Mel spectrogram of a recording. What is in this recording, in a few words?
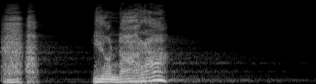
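voice over, Romanian; Kennen; game outro; bloom minigame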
